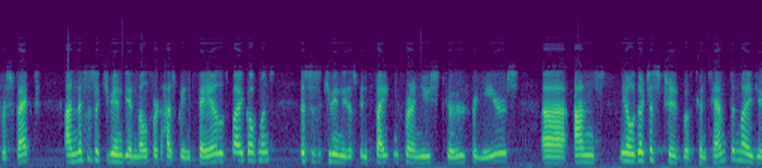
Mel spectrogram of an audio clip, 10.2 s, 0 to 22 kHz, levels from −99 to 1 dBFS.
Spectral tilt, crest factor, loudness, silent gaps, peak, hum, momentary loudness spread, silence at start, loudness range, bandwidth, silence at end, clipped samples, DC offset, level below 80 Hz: -8 dB/octave; 20 dB; -26 LUFS; none; -6 dBFS; none; 9 LU; 0.05 s; 3 LU; 4 kHz; 0 s; under 0.1%; under 0.1%; -70 dBFS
